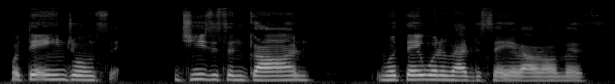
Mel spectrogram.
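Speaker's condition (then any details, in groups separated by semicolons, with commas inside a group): Cerebral palsy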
